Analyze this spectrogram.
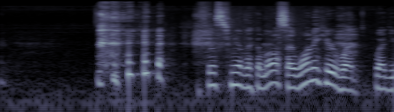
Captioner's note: laughing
